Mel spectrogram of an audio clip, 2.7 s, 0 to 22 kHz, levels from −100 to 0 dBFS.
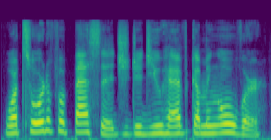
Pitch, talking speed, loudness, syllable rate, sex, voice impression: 220 Hz, 220 wpm, -16 LUFS, 5.4 syllables/s, female, very feminine, very young, very thin, very tensed, powerful, very bright, slightly soft, very clear, slightly fluent, very cute, slightly intellectual, very refreshing, slightly sincere, calm, very friendly, very reassuring, very unique, elegant, slightly wild, very sweet, lively, slightly kind, slightly intense, sharp, very light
